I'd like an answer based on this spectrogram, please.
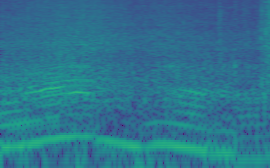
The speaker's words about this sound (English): You couldn't have gone with a vehicle with a heater? Oh, come on. The buggy's the best thing for all terrain. We are not getting stuck out here.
